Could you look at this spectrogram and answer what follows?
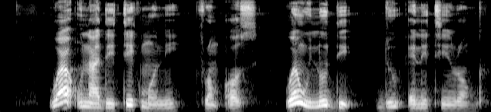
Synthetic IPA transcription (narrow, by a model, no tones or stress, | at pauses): waɪʔṵnadetekmɔ̃ni | fɹɔ̃mɔs | wɛ̃nwinode | duɛnitʰĩŋɹɔ̃ŋɡ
